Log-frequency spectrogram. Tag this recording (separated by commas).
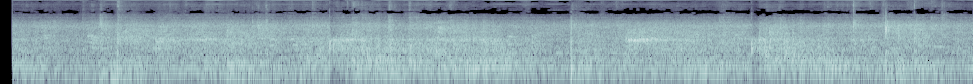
Speech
